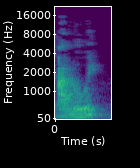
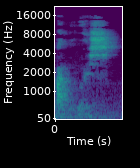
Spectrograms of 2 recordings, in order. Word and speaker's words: aloès: a utilisé de l'Aloes on peut prononcer Aloé tout comme aloes ils ont utilisé de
